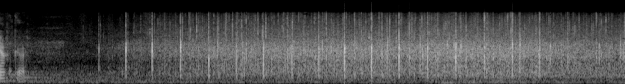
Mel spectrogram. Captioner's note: applause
